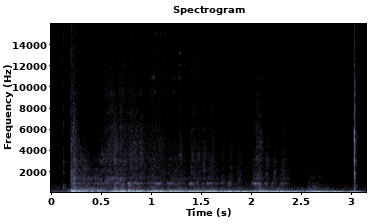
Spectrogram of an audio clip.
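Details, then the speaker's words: Cold day in South Carolina: about three seconds of cranking with a few uneven firings that never catch, a hard cold start; the car then starts on the next try and later shows a misfire and surging idle that persist when warm. "Almost had it. Let's just try that again. There she goes."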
